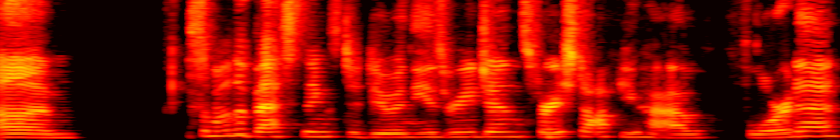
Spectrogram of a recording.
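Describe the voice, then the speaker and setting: A woman with an American accent talks at a moderate pace, fairly high in pitch, with ordinary pitch variation. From US South, Georgia. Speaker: university student presenter. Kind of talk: webinar presentation. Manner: halting, many fillers and repetitions.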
